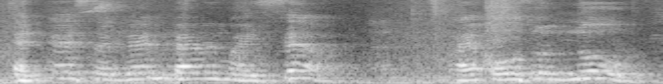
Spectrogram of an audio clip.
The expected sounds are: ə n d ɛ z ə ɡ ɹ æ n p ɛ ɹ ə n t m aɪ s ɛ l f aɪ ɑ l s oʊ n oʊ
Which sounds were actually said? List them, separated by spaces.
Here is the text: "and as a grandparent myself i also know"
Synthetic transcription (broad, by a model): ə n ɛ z ə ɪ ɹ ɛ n b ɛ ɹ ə m aɪ s ɛ l f aɪ ɑ l s oʊ n oʊ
